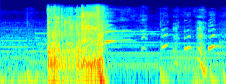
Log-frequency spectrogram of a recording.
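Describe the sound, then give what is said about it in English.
A loud, flappy fart noise made by a woman blowing air into both palms cupped over her mouth, lasting about half a second, followed by quieter voiced sounds and faint chatter. “So she's putting her both of her palms on her mouth, and blowing air.”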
